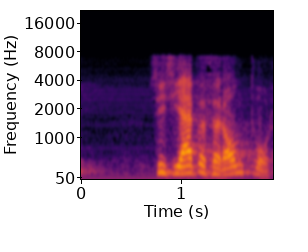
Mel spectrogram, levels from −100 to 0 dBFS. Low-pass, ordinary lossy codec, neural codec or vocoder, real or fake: 7.2 kHz; none; none; real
